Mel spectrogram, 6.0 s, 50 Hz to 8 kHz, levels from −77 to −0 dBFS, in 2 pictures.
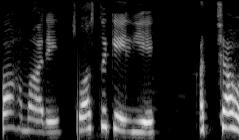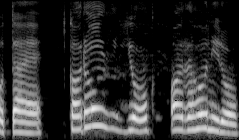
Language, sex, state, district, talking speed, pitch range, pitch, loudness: Hindi, female, Uttarakhand, Uttarkashi, 140 wpm, 230-305 Hz, 270 Hz, -17 LUFS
